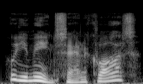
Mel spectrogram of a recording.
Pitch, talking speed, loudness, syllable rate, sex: 145 Hz, 165 wpm, -15 LUFS, 4.4 syllables/s, male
